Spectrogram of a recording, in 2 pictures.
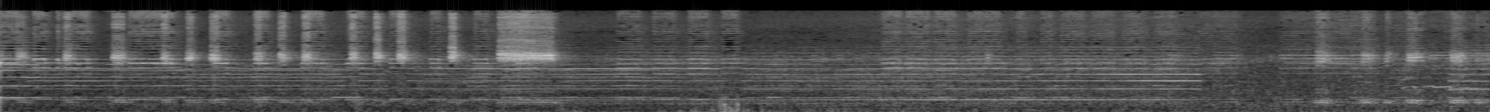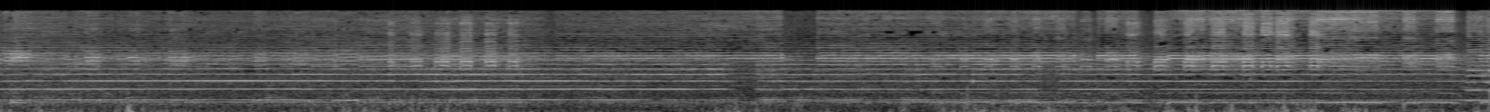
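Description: Cars drive slowly along a street below.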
